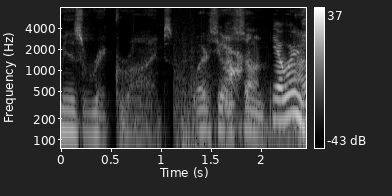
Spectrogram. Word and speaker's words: Grimes: name rick listen rick grimes freaking no it's grimes not grime this this man is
